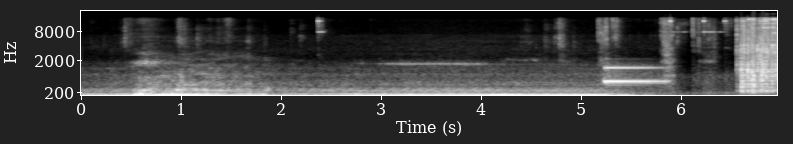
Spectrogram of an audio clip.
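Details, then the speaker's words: 2000 Chevy Silverado 5.7L V8 at idle, with the exhaust cut off at the muffler right under the cab so fumes enter the cab: a deep, loud, raw rumble, louder than stock, from the exhaust leak. "The exhaust fell off. So, there's a muffler cut off like right underneath the cab. So, when you're driving down the road, you get all the fumes in here, which is why I would like for my mother to have windowage."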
